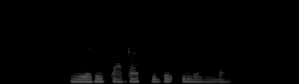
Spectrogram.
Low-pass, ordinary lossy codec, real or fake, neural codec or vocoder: 3.6 kHz; Opus, 64 kbps; real; none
